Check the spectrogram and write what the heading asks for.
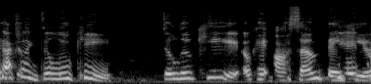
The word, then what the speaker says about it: DeLucchi: actually DeLucchi. DeLucchi. Okay, awesome. Thank you. CHI in Italian has a hard C. If there was no H, it would be chi.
